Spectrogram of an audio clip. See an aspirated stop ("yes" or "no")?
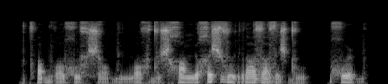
no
